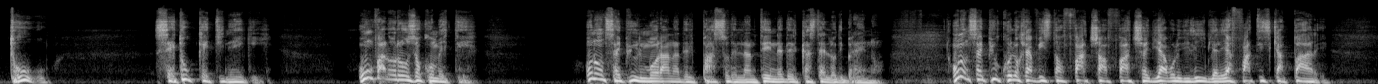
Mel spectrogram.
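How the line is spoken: Angry exclamation. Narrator (Italian): avvampò, esclamò

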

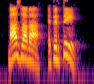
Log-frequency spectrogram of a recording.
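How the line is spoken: Shouting warden. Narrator (Italian): gridò la sorvegliante

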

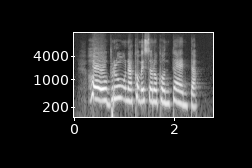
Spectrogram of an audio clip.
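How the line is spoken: Ecstatic exclamation. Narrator (Italian): esclamò, come in estasi

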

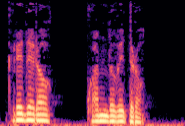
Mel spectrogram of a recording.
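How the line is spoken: Plain. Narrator (Italian): disse

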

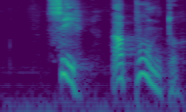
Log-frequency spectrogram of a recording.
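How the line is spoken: Curt. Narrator (Italian): disse seccamente

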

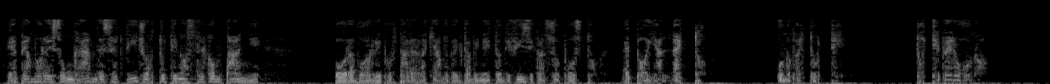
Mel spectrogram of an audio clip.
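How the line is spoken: Low voice. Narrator (Italian): disse a bassa voce il Michelozzi

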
